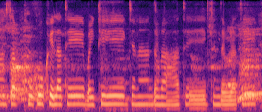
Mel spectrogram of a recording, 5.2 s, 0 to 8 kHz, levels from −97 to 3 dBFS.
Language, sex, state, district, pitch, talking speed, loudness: Chhattisgarhi, female, Chhattisgarh, Jashpur, 215 Hz, 195 wpm, -17 LUFS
